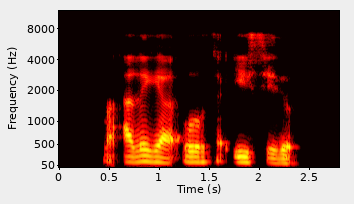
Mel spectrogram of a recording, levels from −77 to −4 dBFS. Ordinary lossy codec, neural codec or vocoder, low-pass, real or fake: none; codec, 16 kHz, 2 kbps, X-Codec, HuBERT features, trained on balanced general audio; 7.2 kHz; fake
